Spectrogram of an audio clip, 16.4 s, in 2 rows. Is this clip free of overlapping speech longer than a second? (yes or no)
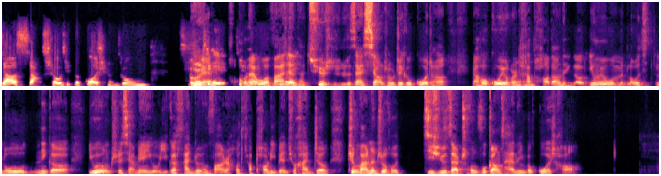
no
